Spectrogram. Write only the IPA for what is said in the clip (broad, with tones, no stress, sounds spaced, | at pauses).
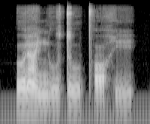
ʊ˦ ɾ ã˦˨ ɲ uː˨ t uː˨ pʰ ɔ˨ h i˨˦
